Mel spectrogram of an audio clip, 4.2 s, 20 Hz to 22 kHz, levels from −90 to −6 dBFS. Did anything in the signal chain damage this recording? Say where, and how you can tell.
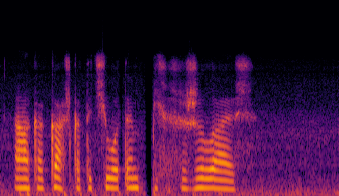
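Yes, in the network and buffer stage of the call path, which carries Opus-coded audio cut off at 8 kHz.

Repeated stalls (stutter) run from 1.19 to 2.84 s: 27 short holds, the longest 84 ms, adding about 344 ms in all, roughly a fifth of that stretch. Packets arrived late, the jitter buffer kept emptying, and the receiver extended the last sound, fading it in the longer waits. Unlike packet loss, nothing is cut out. The speech drags and hiccups rather than skipping.

A jitter buffer slow-down starts at 3.46 s and lasts to the end. The buffer was rebuilding its reserve by repeating single pitch periods and bits of pause, adding 104 ms, so this passage plays at about 88% speed. The pitch stays where it was, with sounds drawn out. A sample-rate mismatch would lower the pitch along with the tempo.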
